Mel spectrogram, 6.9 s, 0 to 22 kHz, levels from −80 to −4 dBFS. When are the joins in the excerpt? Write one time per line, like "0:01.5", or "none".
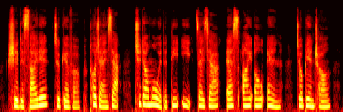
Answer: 0:01.7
